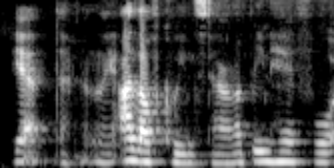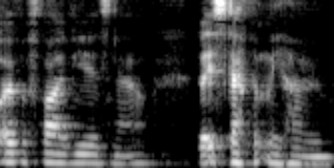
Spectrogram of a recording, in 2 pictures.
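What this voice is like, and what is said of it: British accent. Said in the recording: “As you can tell by my accent, I'm from the UK”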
